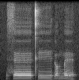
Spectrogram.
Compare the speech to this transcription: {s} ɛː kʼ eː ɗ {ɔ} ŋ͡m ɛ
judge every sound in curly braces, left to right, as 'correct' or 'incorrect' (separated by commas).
correct, incorrect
